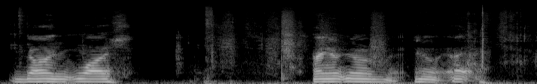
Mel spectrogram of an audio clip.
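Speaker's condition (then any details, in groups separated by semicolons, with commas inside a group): Cerebral palsy; tends to mess up words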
